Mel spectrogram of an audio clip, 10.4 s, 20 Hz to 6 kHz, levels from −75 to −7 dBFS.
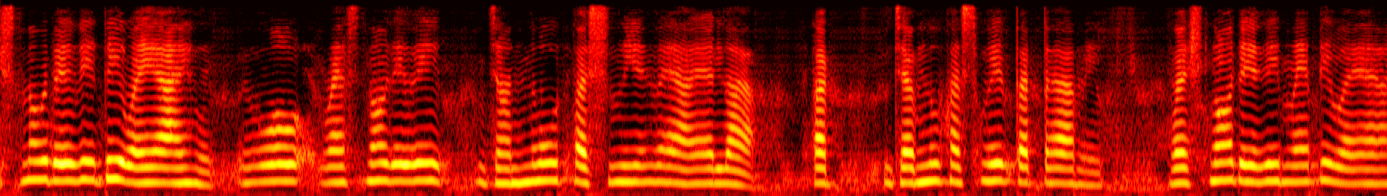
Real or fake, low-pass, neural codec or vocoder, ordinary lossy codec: fake; 5.4 kHz; codec, 16 kHz, 0.5 kbps, FreqCodec, larger model; none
